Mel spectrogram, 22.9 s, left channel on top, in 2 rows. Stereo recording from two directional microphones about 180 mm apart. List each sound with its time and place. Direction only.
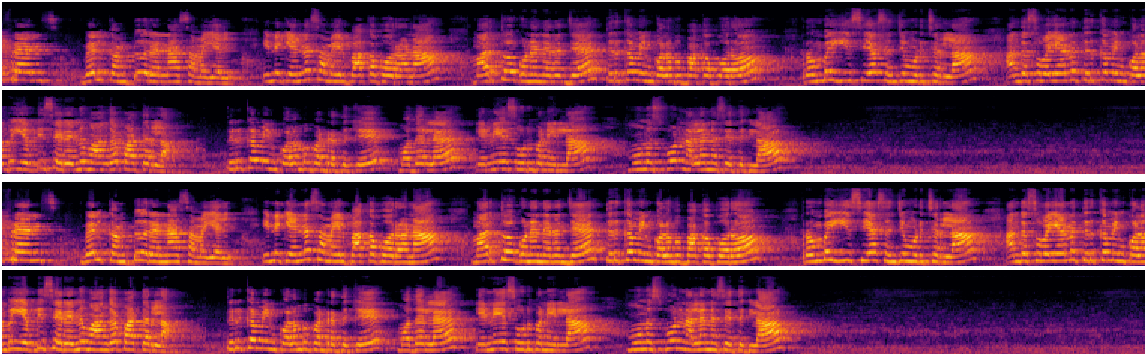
0.7 s a woman's voice: 45° right (ahead or behind)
